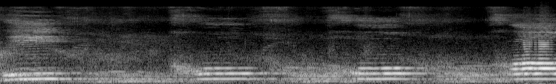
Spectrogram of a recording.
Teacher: setiap huruf isti'ala, suara tekanan suara kita tetap kita arahkan ke atas dan hasilnya tetap tebal, walaupun seolah-olah khi itu nampaknya tipis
